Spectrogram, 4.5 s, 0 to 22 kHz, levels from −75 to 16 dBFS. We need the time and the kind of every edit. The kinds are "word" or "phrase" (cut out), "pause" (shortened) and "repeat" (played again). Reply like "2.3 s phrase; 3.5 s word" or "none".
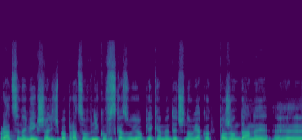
3.2 s word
